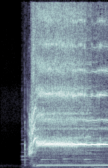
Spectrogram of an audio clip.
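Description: A woman's long, ear-piercing scream that bursts in suddenly about half a second in and holds at one steady high pitch.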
